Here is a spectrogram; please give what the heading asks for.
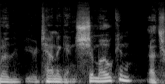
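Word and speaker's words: Shamokin: was it like to go in and I'll mispronounce the name of your town again shimoken that's right what was it like to go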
